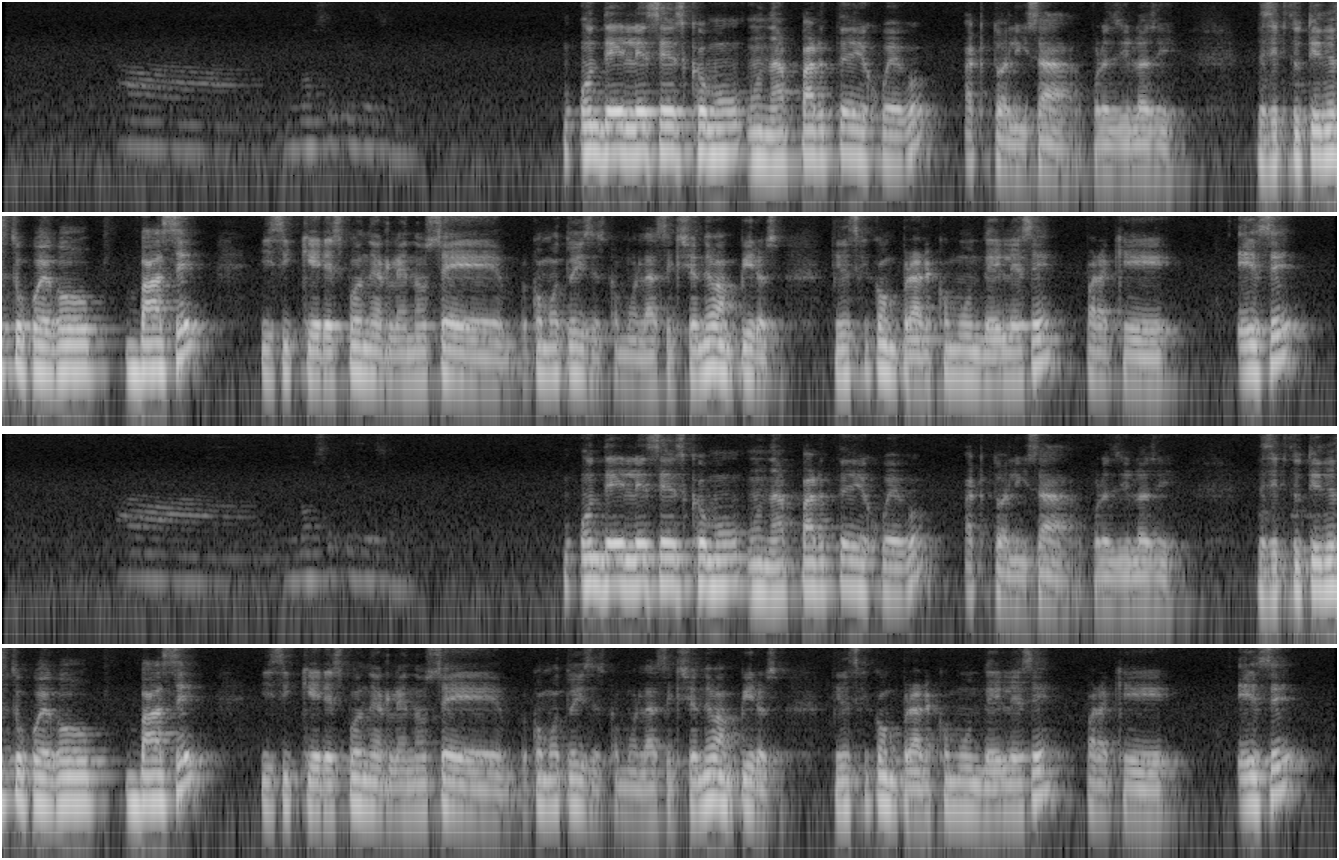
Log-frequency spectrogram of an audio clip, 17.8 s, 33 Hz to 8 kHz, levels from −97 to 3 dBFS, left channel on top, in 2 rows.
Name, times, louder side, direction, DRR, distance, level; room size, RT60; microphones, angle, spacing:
voice 1, 0.7-2.8 8.4-8.7, right 1 dB, 25° right, 5.8 m, -54 dB
voice 2, 3.7-7.9 8.4-10.3 10.6-14.1 14.4-16.7 17.1-17.5, left 1 dB, 30° left, 0.9 m, -27 dB
19.0 x 9.5 x 4.1 m
head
